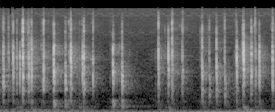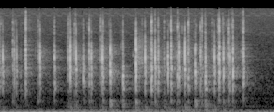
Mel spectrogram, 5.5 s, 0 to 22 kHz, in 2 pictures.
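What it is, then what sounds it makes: Mechanical keyboard with plastic keycaps. Two hands type with their fingertips on a white low-profile Nuphy Air96 mechanical keyboard with Wisteria switches and plastic keycaps. The result is a steady, fast stream of short, bright clacks that die away almost instantly, over a faint low hum.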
